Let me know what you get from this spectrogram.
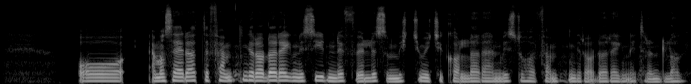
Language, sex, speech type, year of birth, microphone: Norwegian, female, spontaneous, 1972, Shure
